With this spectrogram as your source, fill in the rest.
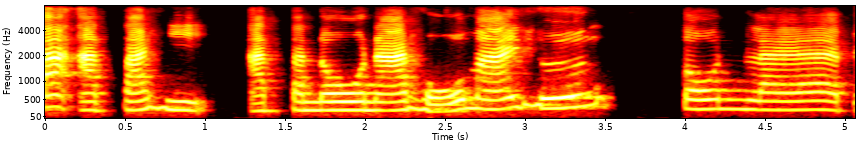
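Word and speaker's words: อตฺตา หิ อตฺตโน นาโถ: พุทธศาสนสุภาษิต อชิ 1 นี้ อ่าน ว่า อัตรา หิ อตตโน นาโถ นะ คะ อ่าน ว่า อัตตาหิ อัตโนนาโถ หมาย ถึง ตน แล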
